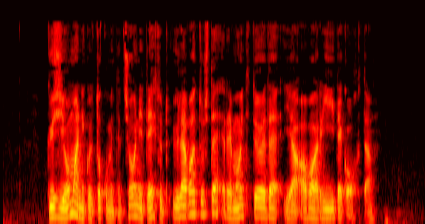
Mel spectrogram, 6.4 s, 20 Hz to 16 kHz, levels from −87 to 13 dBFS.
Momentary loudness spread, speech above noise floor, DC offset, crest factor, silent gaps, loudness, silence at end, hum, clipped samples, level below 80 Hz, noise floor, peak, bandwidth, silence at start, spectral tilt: 8 LU; 43 dB; under 0.1%; 18 dB; none; -26 LUFS; 0.6 s; none; under 0.1%; -54 dBFS; -68 dBFS; -8 dBFS; 11.5 kHz; 0.7 s; -6 dB/octave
